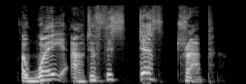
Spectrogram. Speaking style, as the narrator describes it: Thera snapped

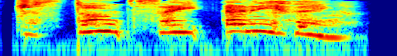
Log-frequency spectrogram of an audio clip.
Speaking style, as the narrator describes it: she whispered

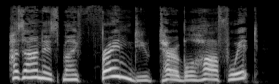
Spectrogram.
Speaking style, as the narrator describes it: she cried, emotion threatening to disorder her

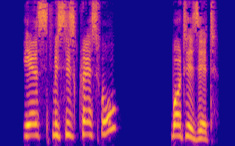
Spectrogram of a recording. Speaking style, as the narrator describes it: she said sharply

